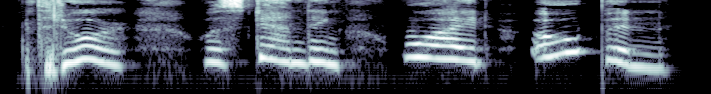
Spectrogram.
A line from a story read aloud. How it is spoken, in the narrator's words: Johann panted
